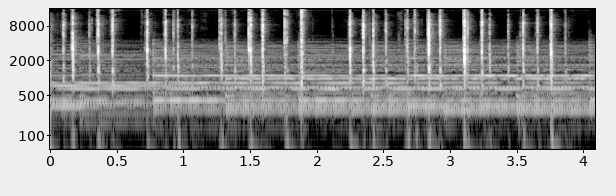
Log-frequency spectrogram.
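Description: Computer keyboard typing sound effect: quick, irregular key clicks over soft sustained background music.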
